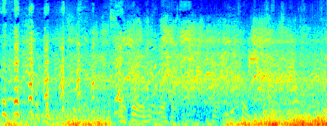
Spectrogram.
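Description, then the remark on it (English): A large flock of thousands of geese flying in V formation honks overhead as they leave, a dense chorus of overlapping calls that stays steady and fairly loud throughout, with a few brief voices mixed in underneath. “The longer arm has more geese in it.”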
